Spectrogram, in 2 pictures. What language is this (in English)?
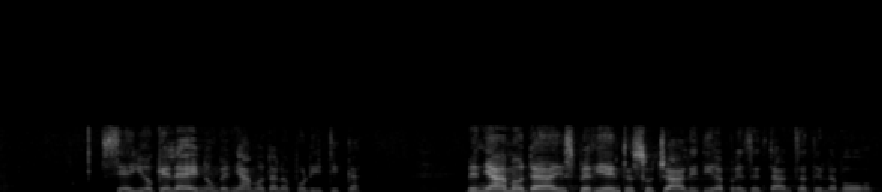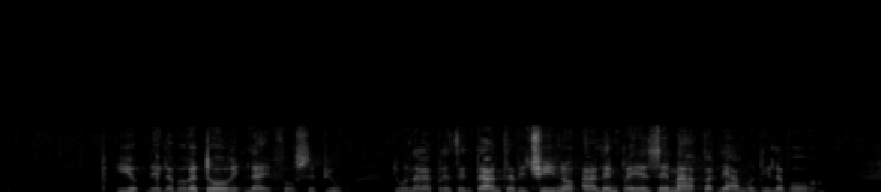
Italian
